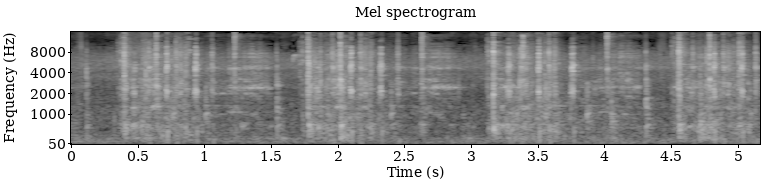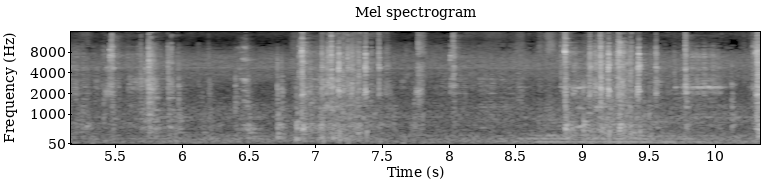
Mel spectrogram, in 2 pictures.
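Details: 5HP Murray mulcher after carburetor cleaning, primed and refuelled with drained gasoline: repeated pull-start rattles in uneven bursts, engine turns over but never fires; cause not confirmed.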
